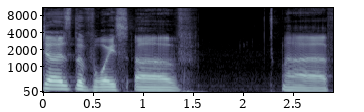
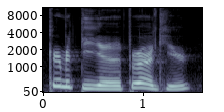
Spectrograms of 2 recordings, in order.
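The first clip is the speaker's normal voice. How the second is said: Kermit the Frog; 5 semitones higher, slower than usual. Shown as a demonstration. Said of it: "Sesame Street character".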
